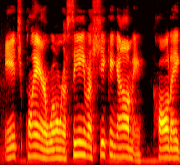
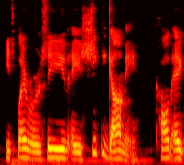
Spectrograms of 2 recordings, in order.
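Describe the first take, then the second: First: It is read in a put-on character voice. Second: It is read in a plain, normal voice.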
